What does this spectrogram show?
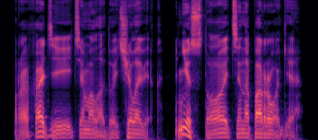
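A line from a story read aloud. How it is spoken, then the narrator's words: Creaky old voice. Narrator (Russian): проскрипел старческий голос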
